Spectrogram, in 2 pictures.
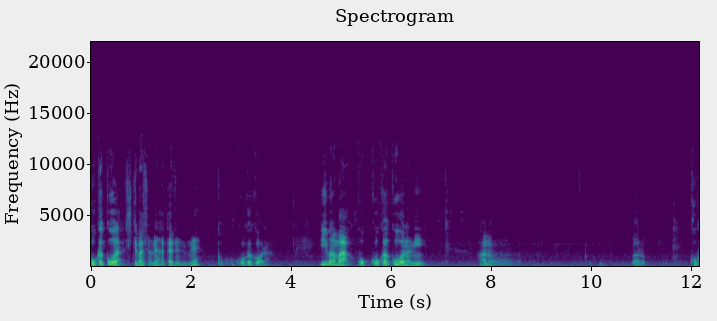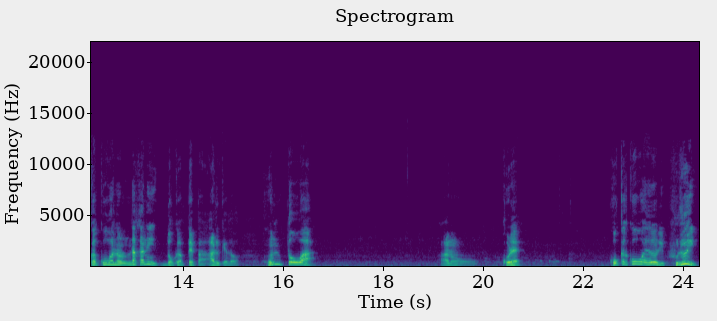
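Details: Speaker with aphasia after a cerebral hemorrhage, with hemiplegia, showing word-finding and articulation errors; aphasia.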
